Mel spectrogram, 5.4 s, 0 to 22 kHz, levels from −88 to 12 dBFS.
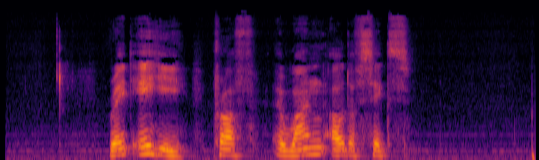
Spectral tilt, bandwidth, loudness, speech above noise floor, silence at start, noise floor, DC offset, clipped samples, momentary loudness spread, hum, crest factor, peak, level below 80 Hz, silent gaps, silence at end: -5 dB/octave; 15 kHz; -19 LUFS; 35 dB; 1.1 s; -53 dBFS; under 0.1%; under 0.1%; 17 LU; none; 18 dB; -4 dBFS; -54 dBFS; none; 0.05 s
